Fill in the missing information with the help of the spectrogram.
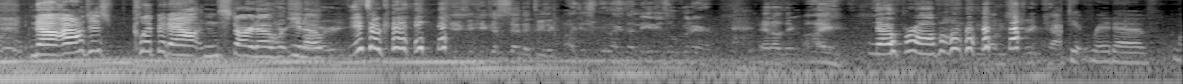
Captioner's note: distant voices in background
